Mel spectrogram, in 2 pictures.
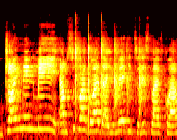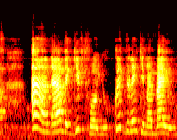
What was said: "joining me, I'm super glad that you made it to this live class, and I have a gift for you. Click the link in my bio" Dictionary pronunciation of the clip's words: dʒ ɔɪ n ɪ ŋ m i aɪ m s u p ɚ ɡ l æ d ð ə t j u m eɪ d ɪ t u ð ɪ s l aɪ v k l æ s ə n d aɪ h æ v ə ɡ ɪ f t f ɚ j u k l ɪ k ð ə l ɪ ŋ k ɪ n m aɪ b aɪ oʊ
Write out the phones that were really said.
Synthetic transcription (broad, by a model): dʒ ɔɪ n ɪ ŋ m i aɪ m s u p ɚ ɡ l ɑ d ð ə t j u m eɪ d ɪ t u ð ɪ s l aɪ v k l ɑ s ə n d aɪ h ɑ v ə ɡ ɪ f t f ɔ j u k w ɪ k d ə l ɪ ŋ k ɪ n m aɪ b aɪ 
